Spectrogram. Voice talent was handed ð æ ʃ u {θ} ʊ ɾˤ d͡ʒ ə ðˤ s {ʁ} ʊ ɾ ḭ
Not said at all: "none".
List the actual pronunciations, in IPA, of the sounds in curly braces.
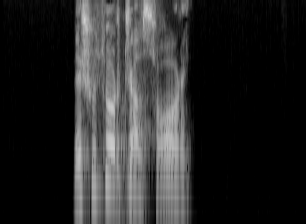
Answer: θ, ʁ

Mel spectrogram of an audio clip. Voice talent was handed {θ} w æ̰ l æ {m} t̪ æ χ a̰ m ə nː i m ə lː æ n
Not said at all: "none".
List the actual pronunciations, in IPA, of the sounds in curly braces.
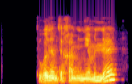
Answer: θ, m

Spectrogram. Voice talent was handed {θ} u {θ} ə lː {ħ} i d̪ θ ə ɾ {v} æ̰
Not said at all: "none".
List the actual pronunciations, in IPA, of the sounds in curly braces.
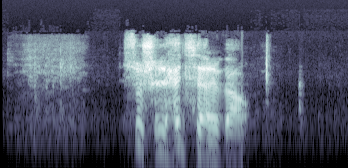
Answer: s, ʃ, ħ, v

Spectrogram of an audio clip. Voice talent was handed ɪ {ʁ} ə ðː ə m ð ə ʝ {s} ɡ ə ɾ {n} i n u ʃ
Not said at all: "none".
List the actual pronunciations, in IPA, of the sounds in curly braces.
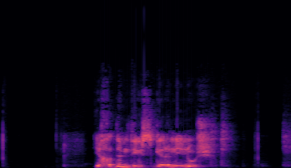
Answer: χ, s, n

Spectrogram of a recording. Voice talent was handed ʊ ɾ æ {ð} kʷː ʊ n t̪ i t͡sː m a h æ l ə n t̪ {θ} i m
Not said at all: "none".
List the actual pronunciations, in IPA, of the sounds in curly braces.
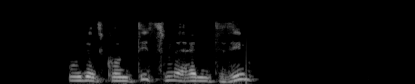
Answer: ð, ð

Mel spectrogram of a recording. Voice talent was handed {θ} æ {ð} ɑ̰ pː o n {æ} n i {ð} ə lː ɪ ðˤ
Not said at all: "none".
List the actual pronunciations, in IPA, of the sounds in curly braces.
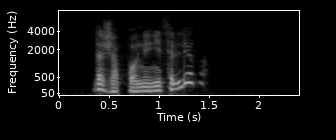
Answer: ð, ʒ, i, θ

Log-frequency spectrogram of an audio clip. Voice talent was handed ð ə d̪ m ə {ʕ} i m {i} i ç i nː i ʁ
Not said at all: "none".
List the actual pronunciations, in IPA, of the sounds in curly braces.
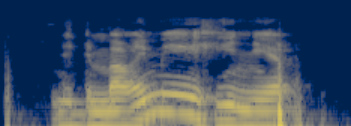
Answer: ʁ, i

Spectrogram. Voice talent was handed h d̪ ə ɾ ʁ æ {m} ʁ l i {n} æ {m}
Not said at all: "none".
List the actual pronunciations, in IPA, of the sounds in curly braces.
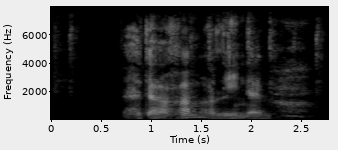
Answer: m, n, m

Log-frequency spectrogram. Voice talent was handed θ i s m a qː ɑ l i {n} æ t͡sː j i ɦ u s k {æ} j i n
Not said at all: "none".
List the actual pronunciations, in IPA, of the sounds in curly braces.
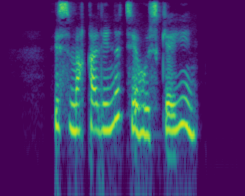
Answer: n, æ

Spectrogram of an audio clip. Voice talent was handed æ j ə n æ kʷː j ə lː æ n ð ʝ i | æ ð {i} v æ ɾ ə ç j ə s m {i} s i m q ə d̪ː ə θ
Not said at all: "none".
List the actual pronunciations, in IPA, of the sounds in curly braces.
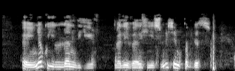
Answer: i, i

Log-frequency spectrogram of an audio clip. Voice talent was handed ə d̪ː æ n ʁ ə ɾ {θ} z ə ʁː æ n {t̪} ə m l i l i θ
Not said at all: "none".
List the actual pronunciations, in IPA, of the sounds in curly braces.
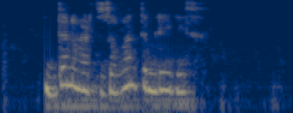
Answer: θ, t̪

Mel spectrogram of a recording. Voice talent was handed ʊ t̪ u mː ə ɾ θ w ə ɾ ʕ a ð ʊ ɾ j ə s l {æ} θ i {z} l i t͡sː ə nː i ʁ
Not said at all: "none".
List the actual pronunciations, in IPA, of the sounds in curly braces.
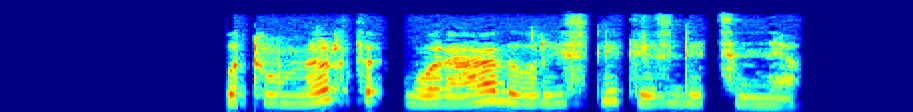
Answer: i, z

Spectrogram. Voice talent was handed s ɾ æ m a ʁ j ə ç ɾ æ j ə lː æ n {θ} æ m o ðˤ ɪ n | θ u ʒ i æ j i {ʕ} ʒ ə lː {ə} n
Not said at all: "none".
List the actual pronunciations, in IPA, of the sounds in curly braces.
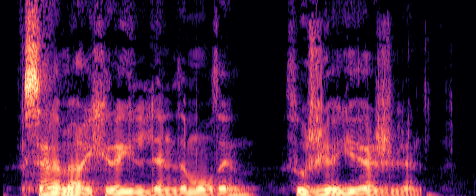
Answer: ð, ʕ, ə

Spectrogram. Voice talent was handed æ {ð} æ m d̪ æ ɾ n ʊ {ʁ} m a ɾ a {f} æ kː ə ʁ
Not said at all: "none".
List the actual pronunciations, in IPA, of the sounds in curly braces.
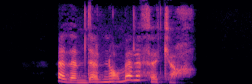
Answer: ð, ʁ, f

